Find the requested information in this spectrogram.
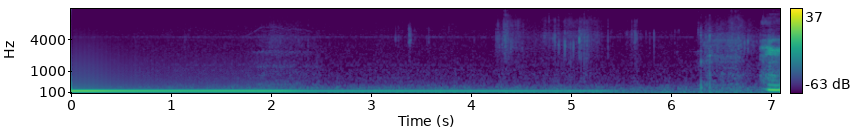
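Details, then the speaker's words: Role-played ASMR ear exam, simulated, for compacted earwax with a clogged feeling and altered hearing: a steady low tuning fork hum fades over about five seconds, then faint rustling; the listener says which ear hears it. "Now, I want you to tell me what ear you hear the tuning fork."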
